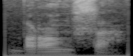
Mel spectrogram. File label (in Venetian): "bronza", Veneto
